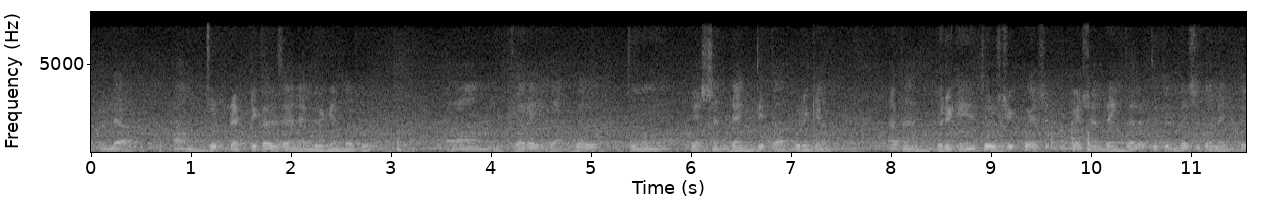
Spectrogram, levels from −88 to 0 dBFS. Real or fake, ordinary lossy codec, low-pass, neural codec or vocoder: fake; none; 7.2 kHz; codec, 16 kHz, 6 kbps, DAC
